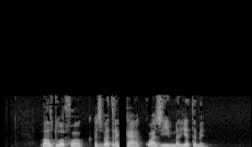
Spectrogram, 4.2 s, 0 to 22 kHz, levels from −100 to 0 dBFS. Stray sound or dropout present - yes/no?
yes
